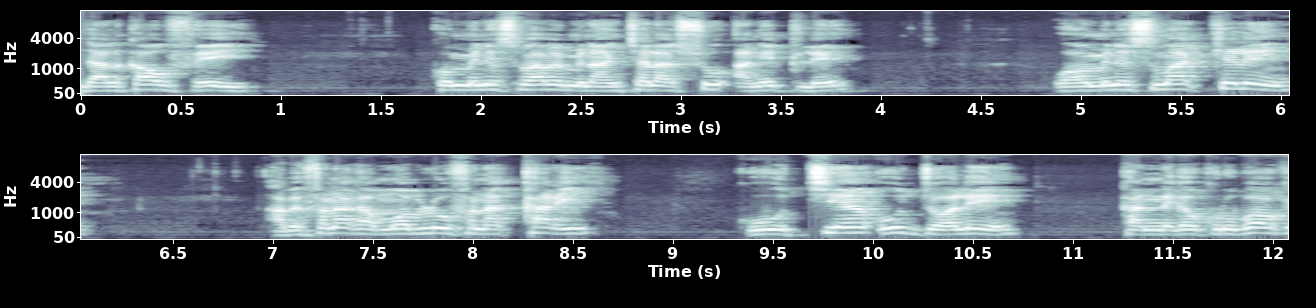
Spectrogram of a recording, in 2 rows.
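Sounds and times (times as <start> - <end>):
person talking: 0.0 - 1.0, 1.8 - 4.0, 4.9 - 6.2, 7.0 - 8.7, 9.4 - 12.0.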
